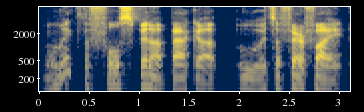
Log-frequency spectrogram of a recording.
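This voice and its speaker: A man's voice: lowish voice, normal speed, vocal fry, a bit bright. A man streaming online poker, thinking aloud in casual, self-mocking commentary and swearing freely.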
